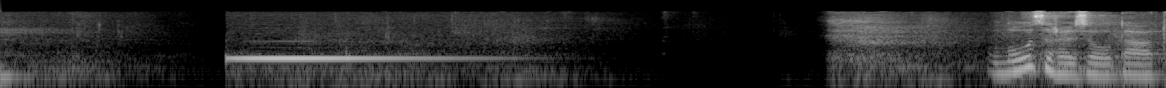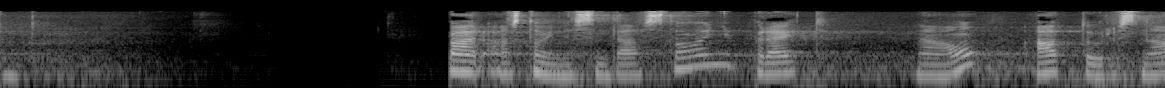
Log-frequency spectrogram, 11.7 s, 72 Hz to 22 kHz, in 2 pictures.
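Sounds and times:
parliamentary voting bell steady electronic tone: 1.2s - 2.6s
speech: 5.0s - 6.1s, 8.1s - 11.6s.

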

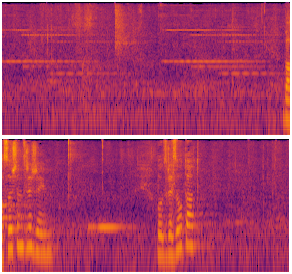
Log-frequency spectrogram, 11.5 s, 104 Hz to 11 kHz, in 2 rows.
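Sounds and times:
electric bell ringing in a parliament chamber to call a vote: 0.0s - 1.8s, 3.2s - 5.4s
low murmur: 0.0s - 11.4s
speech: 5.6s - 6.9s, 8.8s - 9.8s.

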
